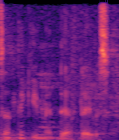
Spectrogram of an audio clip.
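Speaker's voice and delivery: low mumble under the breath. Retelling a correction said about a Civil War hero, muttered under the breath. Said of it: "Under my breath, like this".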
